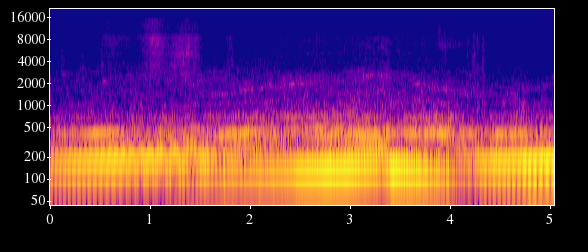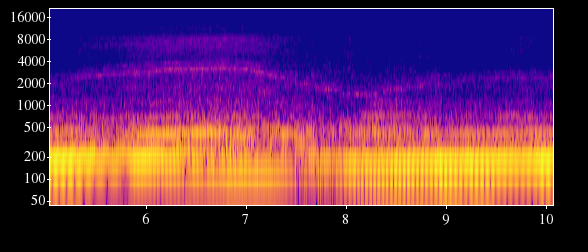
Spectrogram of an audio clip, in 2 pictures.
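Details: 2005 Dodge Neon SRT4 with check engine light, turbo nearly separated from downpipe coupler before repair: repeated revs with loose, breathy rasp under the exhaust note, no turbo sound; turbo-to-downpipe leak.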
